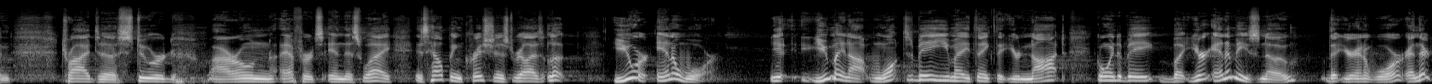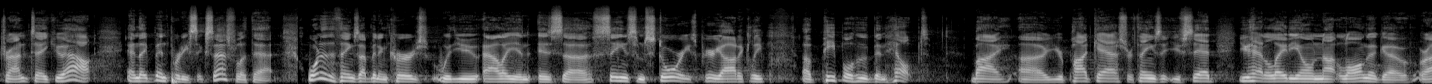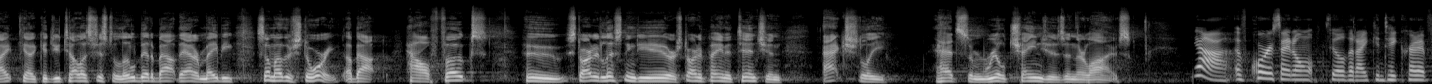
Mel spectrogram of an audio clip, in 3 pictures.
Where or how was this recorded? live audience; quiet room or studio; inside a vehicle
live audience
